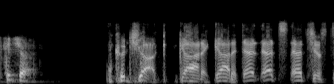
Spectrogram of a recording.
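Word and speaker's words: Tkachuk: The T is silent. It's Kachuk.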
